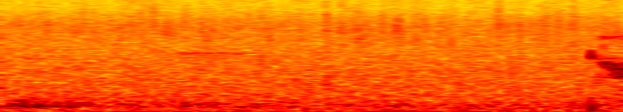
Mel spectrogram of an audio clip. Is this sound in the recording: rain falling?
yes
